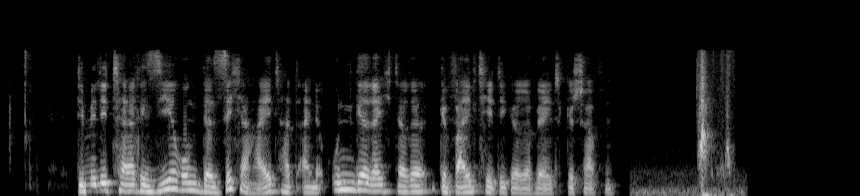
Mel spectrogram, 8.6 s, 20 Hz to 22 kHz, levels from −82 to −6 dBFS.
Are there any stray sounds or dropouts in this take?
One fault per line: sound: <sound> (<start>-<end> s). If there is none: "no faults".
sound: whoosh (7.0-7.4 s)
